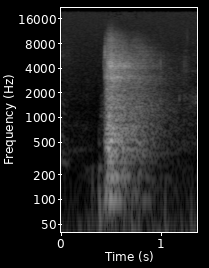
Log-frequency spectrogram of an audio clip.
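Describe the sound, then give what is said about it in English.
A trash bag full of beer bottles, being taken out with the trash, bangs down once with a loud, sharp crash, followed by a brief clattering rattle that fades within about half a second. “Banging away. Yeah, he's actually a lot of beer bottles in there.”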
